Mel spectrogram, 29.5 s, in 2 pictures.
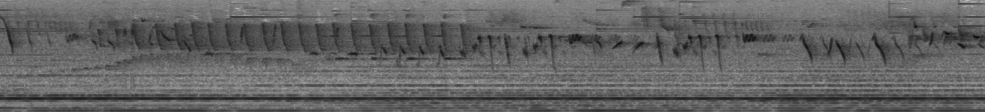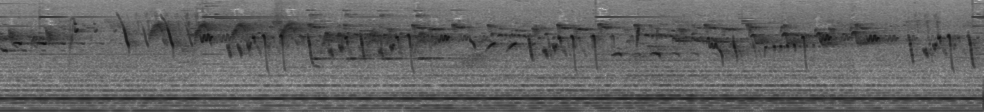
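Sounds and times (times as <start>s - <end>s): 
greater green leafbird song: 0.0s - 29.5s.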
